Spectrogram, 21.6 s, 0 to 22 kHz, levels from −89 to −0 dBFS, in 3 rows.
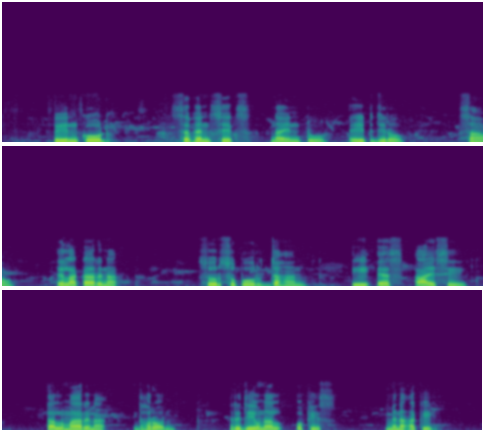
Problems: background conversations at intervals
